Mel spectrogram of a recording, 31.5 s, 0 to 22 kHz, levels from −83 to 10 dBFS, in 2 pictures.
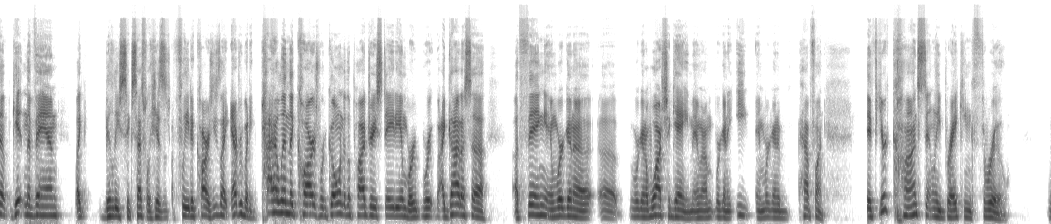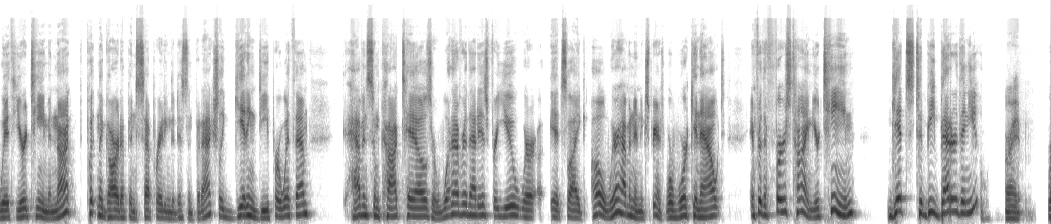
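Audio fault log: No technical faults are audible anywhere in the speech recording.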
